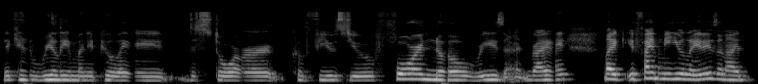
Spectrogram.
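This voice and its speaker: A woman's voice: mid-range voice, level tone, a little slow, dark tone, clean tone. A woman talks as a guest on a podcast in a loose, conversational way. Her speech is full of "like" and "you know", and she acts out the lines of people in her stories. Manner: chatty, lots of "like" and "you know", acts out quotes. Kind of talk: casual conversational storytelling.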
